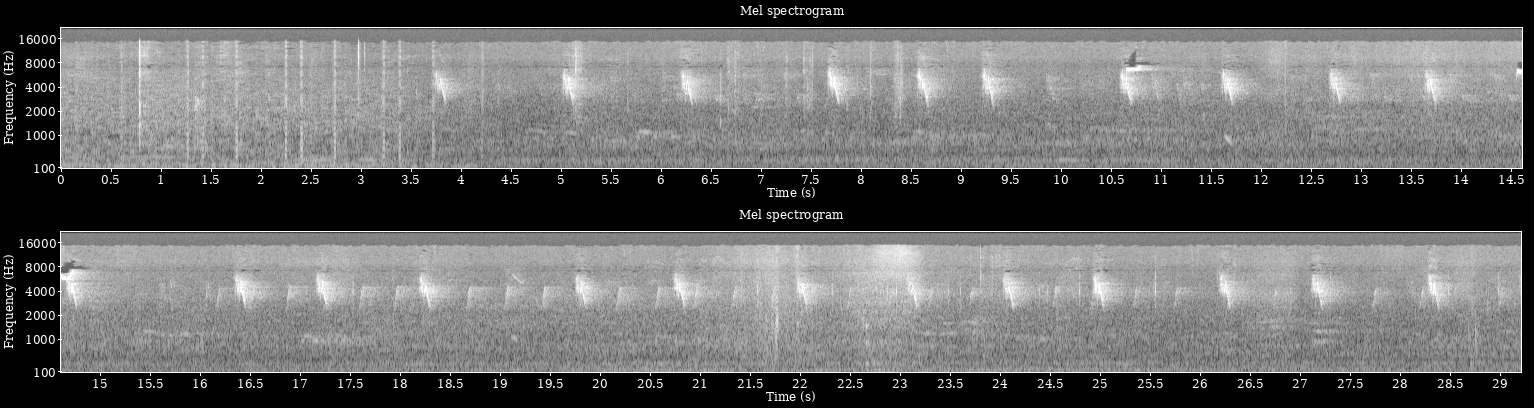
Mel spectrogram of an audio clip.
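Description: Faint, short high chirps of a bird, repeating about once a second, beginning a few seconds in.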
